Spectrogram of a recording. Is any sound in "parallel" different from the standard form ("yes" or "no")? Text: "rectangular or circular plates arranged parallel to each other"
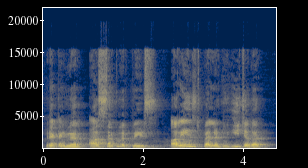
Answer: yes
